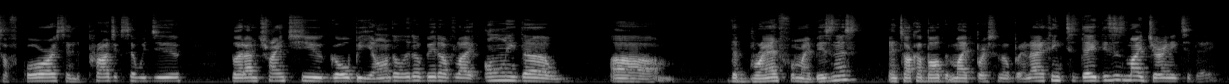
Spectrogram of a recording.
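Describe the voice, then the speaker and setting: A man from Brazil, a design business owner appearing as a guest, chats casually with a Brazilian Portuguese accent. His voice is a little high and a bit bright at a normal pace, and he rambles with many fillers and restarts.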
